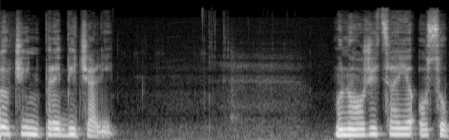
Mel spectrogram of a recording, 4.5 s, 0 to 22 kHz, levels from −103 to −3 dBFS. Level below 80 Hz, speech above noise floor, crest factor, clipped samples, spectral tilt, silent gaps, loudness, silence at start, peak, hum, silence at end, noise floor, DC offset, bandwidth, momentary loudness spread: -56 dBFS; 42 dB; 16 dB; under 0.1%; -6 dB/octave; none; -20 LUFS; 0 s; -6 dBFS; none; 0 s; -60 dBFS; under 0.1%; 15.5 kHz; 9 LU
